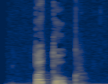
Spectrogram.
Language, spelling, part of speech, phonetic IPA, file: Russian, поток, noun, [pɐˈtok], Ru-поток.ogg
- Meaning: 1. stream 2. torrent 3. flow 4. assembly line production 5. thread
